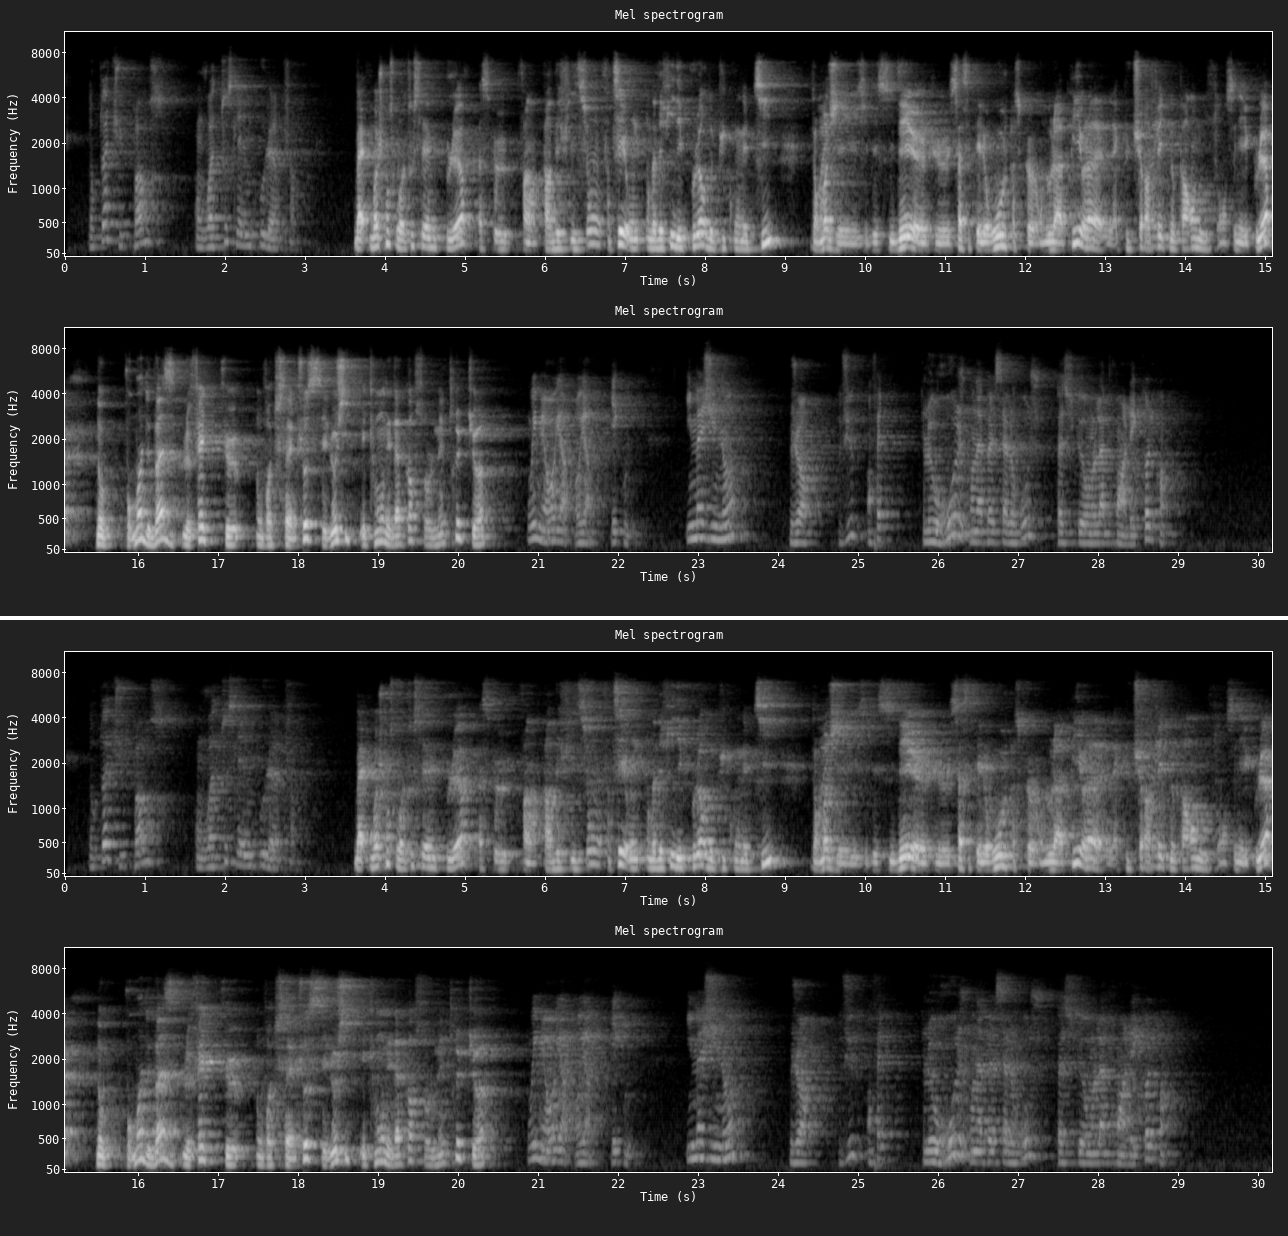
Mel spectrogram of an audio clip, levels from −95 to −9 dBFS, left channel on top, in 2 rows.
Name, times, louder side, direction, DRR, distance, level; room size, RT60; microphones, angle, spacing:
voice 1, 0.3-1.2 1.6-2.9 9.4-9.6 13.5-13.7 20.9-22.1 22.8-23.5 24.1-24.4 24.7-25.3 25.8-28.8, left 2 dB, 55° left, 3 dB, 0.9 m, -45 dB
voice 2, 3.6-20.3, left 3 dB, 35° left, 8 dB, 0.3 m, -32 dB
9.6 x 3.9 x 4.4 m, 0.98 s
head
